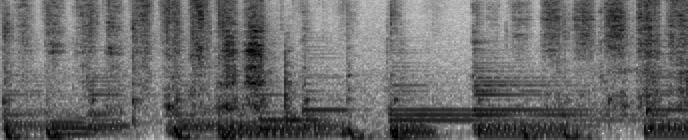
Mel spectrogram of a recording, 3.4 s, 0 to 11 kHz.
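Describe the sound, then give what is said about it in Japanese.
A knife cuts salmon fillets into pieces for a salmon cream soup with bread, making many rhythmic scraping, sawing strokes in a steady pattern. “そして鮭は2切れを4等分に切ります”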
